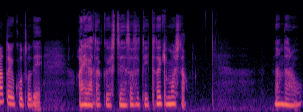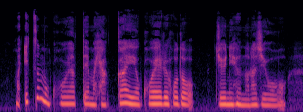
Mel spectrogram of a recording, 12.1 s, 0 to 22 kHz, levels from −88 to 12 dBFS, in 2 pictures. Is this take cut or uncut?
cut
